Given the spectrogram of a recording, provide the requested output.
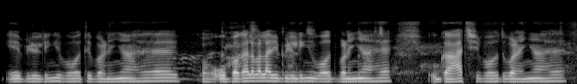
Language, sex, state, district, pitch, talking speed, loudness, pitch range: Hindi, male, Bihar, Lakhisarai, 140 Hz, 195 wpm, -21 LUFS, 135-145 Hz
